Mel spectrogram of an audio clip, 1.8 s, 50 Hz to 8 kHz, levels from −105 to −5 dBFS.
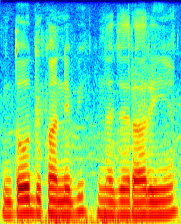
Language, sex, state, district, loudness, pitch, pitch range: Hindi, male, Uttar Pradesh, Shamli, -15 LUFS, 135 Hz, 130-140 Hz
